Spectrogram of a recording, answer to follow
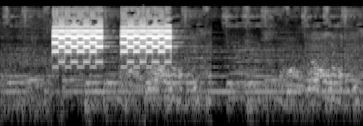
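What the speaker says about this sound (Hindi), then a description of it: "अरे ये तो माँ का फोन है" A mobile phone ringtone plays two loud, bright bursts of electronic tone in a Hindi household as a mother calls, then drops away into a woman's speech.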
